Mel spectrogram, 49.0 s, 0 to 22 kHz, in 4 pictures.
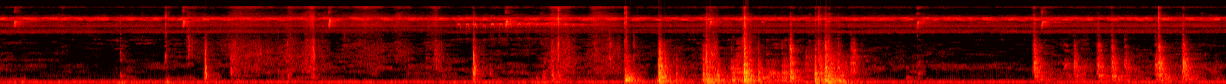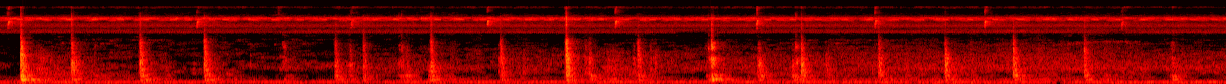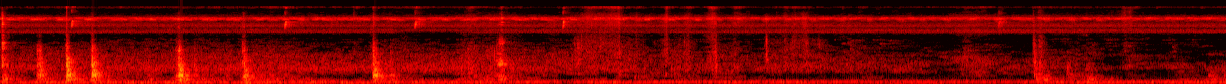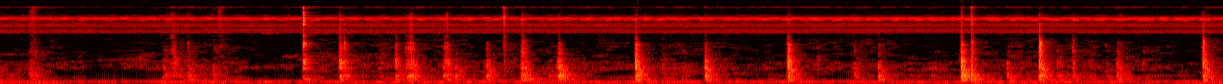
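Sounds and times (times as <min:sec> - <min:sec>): clicks and knocks of hand work: 0:10.3 - 0:30.8, 0:39.8 - 0:49.0.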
